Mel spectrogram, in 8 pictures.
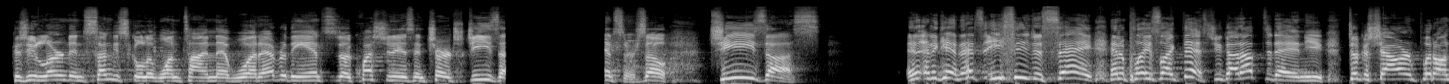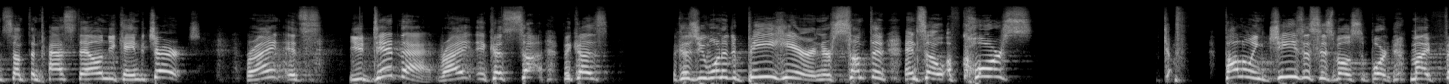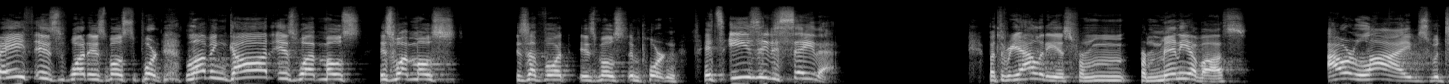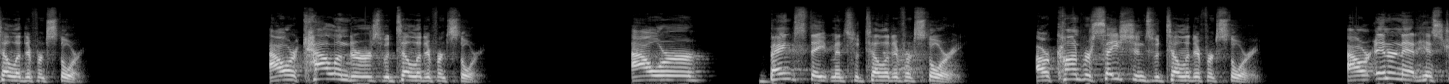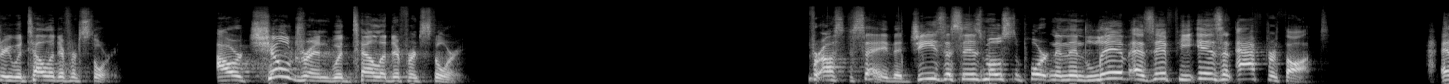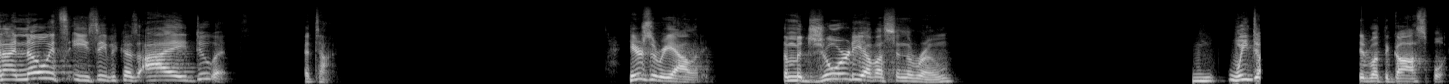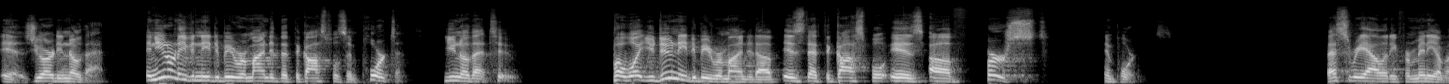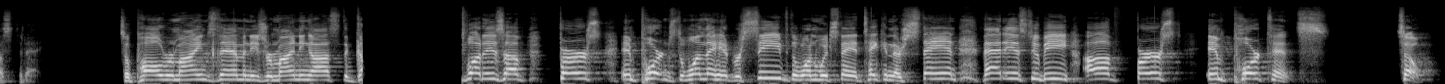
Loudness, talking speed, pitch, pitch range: -13 LUFS, 150 wpm, 220 Hz, 180-260 Hz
